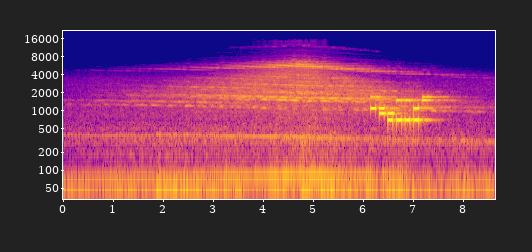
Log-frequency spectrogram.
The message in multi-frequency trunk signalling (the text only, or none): KP 31772 ST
